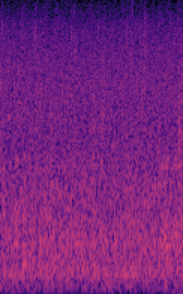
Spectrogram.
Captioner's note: rain pattering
